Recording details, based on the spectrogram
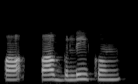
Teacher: क़ाफ सबसे ज्यादा मोटा पढ़ा जाएगा क्योंकि दो सिफात है जो क़ाफ में होती है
